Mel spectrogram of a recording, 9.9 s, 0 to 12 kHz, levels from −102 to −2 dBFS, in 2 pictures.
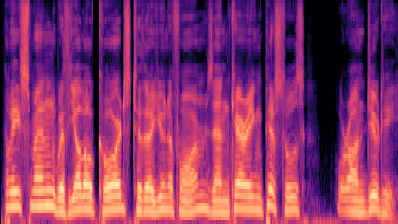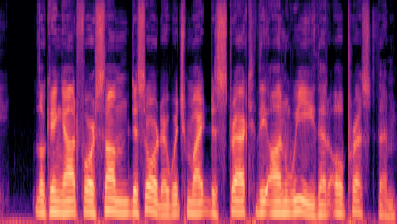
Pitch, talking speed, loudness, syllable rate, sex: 135 Hz, 155 wpm, -18 LUFS, 4.7 syllables/s, male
